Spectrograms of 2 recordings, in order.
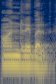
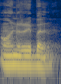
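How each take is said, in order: First: The word begins with a vowel sound. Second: The word begins with a vowel sound.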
